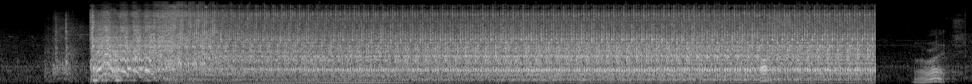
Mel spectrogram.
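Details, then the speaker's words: VW Golf 1.4 petrol after timing belt work, idling with cap off to bleed coolant, heater full, about half an hour until the fan kicks in: clean start, smooth even tick-over, no knocks, no airlocks, no pump leak. "Now we've left this ticking over about half an hour. The fans just have to turn it on."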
